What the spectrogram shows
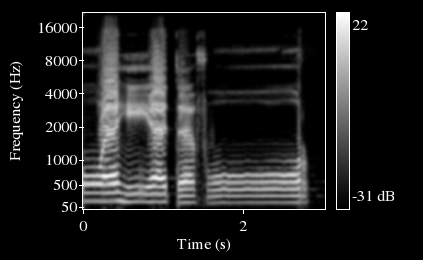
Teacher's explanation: Ro yang dibaca dengan tebal disebabkan karena sebelumnya huruf ro ini dimatikan dan sebelumnya ada huruf dhammah, yang dimana ketika ada huruf ro sebelumnya huruf dhammah maka dia dipanjangkan sepanjang dibaca dengan tebal ya, dibaca dengan tebal. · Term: ro tafkhim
